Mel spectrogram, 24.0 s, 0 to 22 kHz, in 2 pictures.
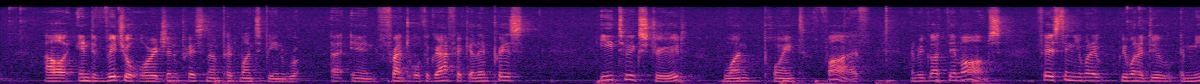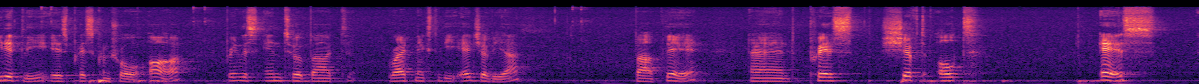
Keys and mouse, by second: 0.1-1.2 drag, 2.2 KP_1, 11.2 click, 13.5 ctrl+r, 22.8 alt+shift+s.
